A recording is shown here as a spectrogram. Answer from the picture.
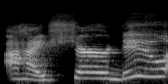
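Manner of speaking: usual speaking voice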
